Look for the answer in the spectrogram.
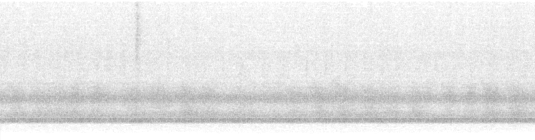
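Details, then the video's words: Crickets chirping at night: a dense, steady, high-pitched shimmering chorus that never pauses, with one faint brief tick early on and no other sounds. "Night Sounds Crickets Chirping"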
